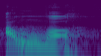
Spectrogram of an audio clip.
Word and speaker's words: Allah: mempunyai sifat tipis menimbulkan huruf lam itu harus tipis kecuali pada lafal allah' maka kita baca Allah wawloh uzair lohu Rosulullah I Wow dibacanya lemnya tahuliu atau kita sebut dengan tafkhim Hai lamnya dibaca tebal tapi hanya pada lafadz Allah saja yang didahului harakat fathah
